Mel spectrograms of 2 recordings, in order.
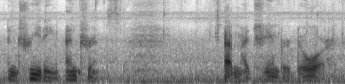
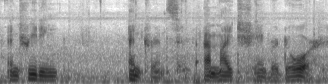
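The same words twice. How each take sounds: The two takes are said the same way.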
